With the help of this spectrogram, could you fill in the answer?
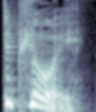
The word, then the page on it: deploy: British English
